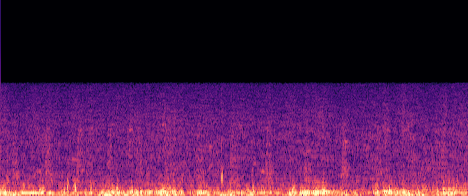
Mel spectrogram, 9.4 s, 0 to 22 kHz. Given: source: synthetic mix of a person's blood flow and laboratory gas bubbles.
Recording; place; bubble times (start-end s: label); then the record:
Doppler ultrasound of blood flow; subclavian vein
4.40-4.50 s: bubbles
From the record:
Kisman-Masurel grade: 121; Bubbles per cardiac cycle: 1 to 2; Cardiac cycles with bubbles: 10 to 50%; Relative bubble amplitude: barely perceptible (0.100 to 0.250); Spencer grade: 2 (many but less than half of the cardiac periods contain bubble signals, singularly or in groups); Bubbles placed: anywhere in the cardiac cycle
